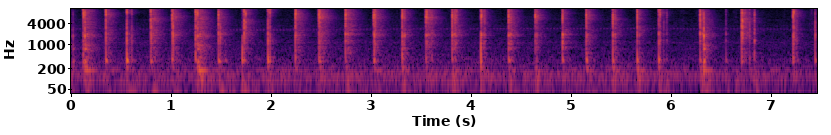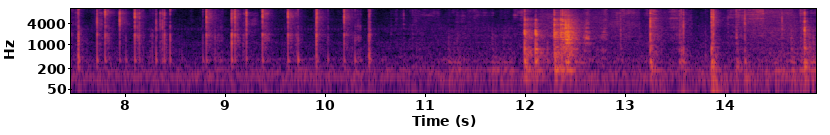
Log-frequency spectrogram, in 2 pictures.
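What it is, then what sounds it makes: Wooden ruler. Long green acrylic nails tap rapidly and steadily on the face of a solid flat wooden ruler laid slanting on a table, making sharp, bright clicks. Around the twelve-second mark the tapping turns into a harsher, brighter scratching along the wood, with scattered taps mixed in.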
